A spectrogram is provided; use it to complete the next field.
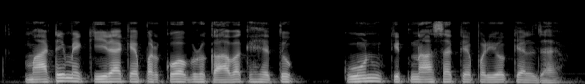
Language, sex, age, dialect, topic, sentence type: Maithili, male, 60-100, Southern/Standard, agriculture, question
